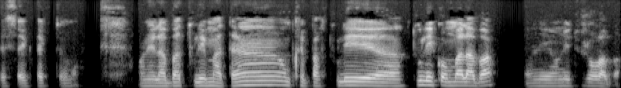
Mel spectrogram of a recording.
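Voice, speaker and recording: The man's voice is pitched in the medium range. He keeps to a moderate pace. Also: fairly even intonation. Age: 20s. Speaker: professional MMA fighter. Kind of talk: interview. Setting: shop. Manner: hesitant, many filler sounds.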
